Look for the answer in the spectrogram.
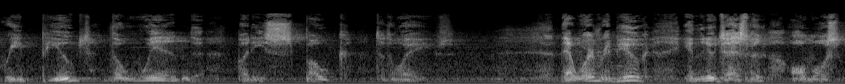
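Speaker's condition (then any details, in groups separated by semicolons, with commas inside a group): Laryngeal cancer; deep raspy 'Batman voice', much weaker than before, prosthesis speech planned after laryngectomy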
